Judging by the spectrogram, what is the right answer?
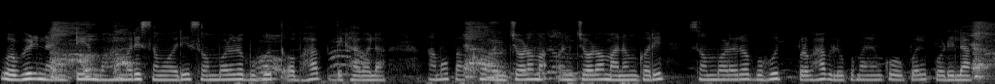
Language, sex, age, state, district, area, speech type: Odia, female, 18-30, Odisha, Subarnapur, urban, spontaneous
